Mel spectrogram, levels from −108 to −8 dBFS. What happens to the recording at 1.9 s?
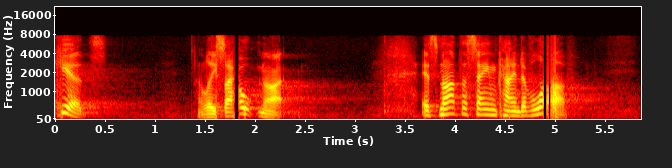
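From 1.80 to 1.92 s the speech breaks up with packet loss on an ADPCM call. About 50 ms of audio, which points to around five lost packets, is replaced by silence. The decoder's adaptive predictor and step size then drift from the sender's, so the speech resumes slightly distorted before settling. On a waveform this is a flat, hard-edged gap; a spectrogram shows a blank vertical band.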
